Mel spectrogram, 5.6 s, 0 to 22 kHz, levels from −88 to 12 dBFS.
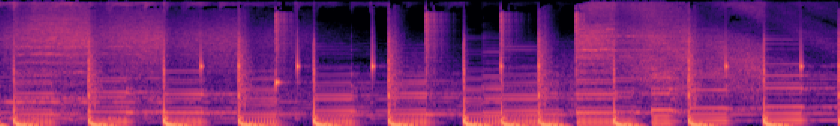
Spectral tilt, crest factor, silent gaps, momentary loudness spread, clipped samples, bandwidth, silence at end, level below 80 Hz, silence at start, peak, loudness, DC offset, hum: -4.5 dB/octave; 16 dB; none; 3 LU; under 0.1%; over 20 kHz; 0 s; -20 dBFS; 0 s; 0 dBFS; -18 LUFS; under 0.1%; none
